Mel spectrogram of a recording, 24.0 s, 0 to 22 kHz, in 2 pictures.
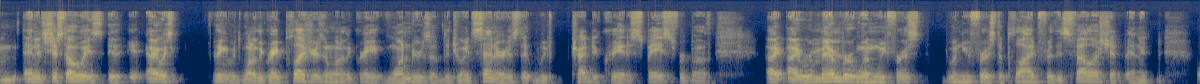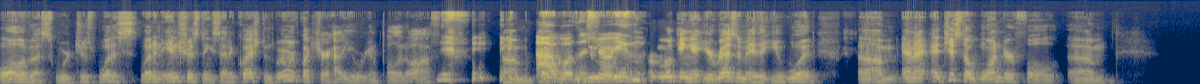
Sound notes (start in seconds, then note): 16.4 laughs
